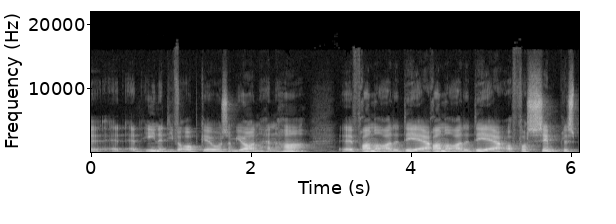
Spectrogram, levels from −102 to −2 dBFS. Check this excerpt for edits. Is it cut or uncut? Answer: cut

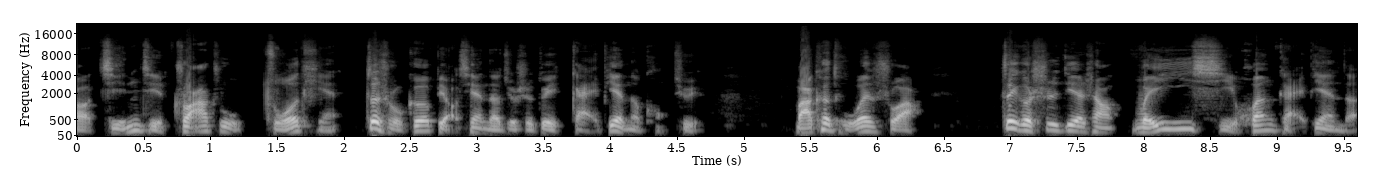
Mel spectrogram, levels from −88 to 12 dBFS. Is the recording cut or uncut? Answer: cut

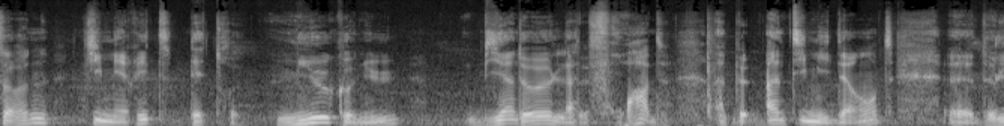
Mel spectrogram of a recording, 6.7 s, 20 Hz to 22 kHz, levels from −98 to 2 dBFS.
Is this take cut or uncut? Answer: cut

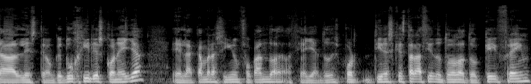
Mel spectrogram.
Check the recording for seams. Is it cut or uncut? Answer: uncut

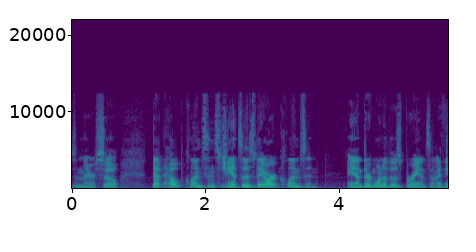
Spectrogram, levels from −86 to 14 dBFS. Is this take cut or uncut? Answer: cut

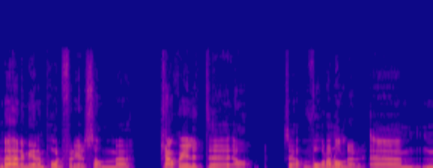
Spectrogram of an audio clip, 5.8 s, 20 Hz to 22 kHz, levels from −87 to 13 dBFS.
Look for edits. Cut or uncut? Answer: uncut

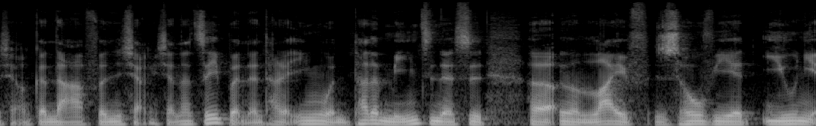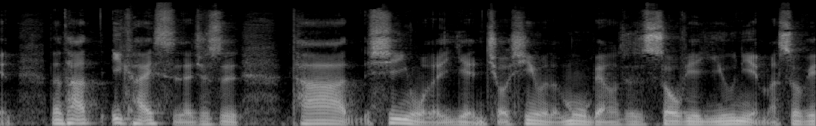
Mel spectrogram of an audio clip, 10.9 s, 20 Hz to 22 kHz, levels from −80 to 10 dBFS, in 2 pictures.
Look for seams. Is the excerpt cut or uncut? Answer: cut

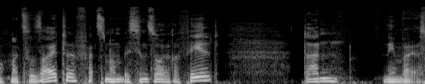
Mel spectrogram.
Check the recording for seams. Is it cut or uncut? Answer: uncut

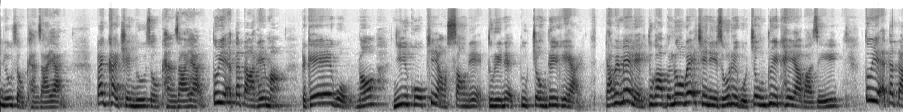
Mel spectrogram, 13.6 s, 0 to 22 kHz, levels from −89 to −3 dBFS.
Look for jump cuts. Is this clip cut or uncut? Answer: cut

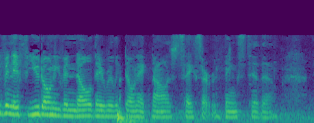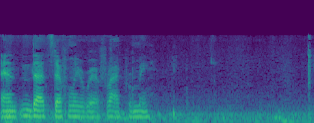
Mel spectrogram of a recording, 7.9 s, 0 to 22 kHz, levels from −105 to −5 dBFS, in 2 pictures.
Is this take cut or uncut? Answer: cut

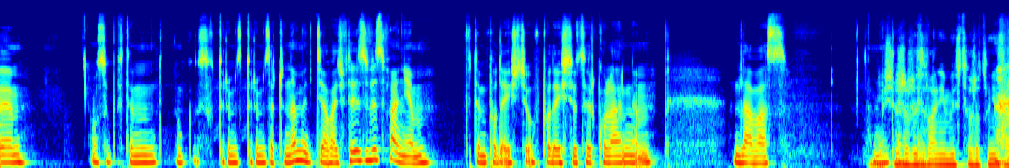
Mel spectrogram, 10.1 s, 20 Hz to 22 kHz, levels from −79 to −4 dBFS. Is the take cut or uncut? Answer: cut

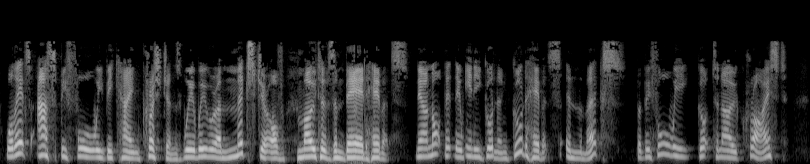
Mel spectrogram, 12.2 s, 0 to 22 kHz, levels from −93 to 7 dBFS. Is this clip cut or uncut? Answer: cut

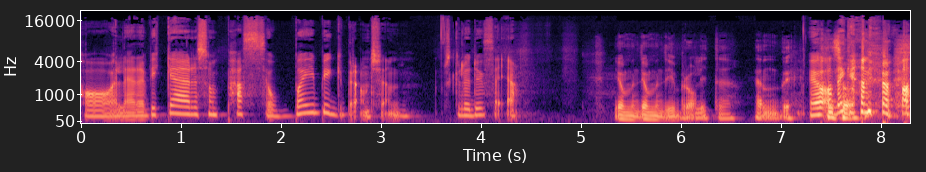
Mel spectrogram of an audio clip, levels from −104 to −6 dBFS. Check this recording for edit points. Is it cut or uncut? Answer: cut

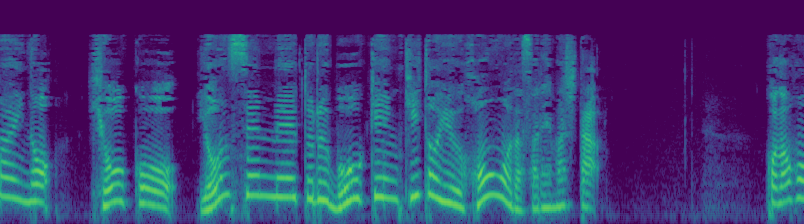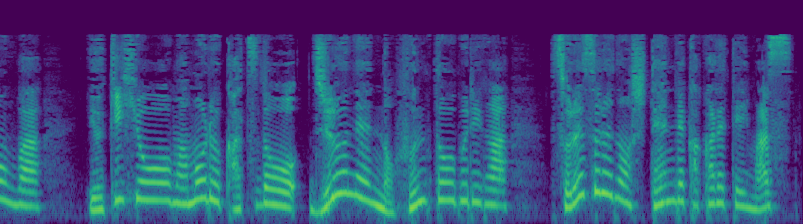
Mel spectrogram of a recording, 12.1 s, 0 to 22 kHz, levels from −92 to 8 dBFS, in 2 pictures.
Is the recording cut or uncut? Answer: uncut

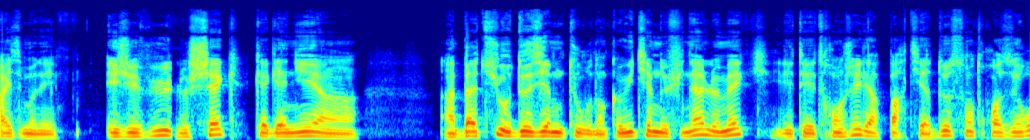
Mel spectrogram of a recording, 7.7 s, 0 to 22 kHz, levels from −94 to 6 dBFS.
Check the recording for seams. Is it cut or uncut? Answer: cut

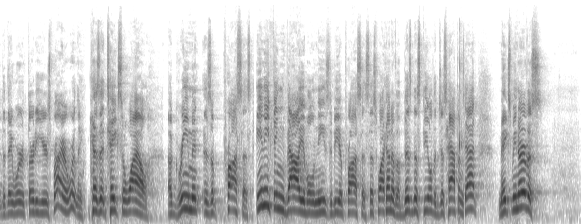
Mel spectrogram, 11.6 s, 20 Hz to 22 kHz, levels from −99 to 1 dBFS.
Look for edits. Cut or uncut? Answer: cut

